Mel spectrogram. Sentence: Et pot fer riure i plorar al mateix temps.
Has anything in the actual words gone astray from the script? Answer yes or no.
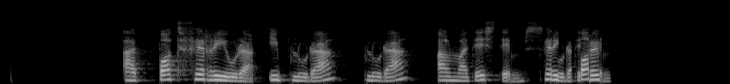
yes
